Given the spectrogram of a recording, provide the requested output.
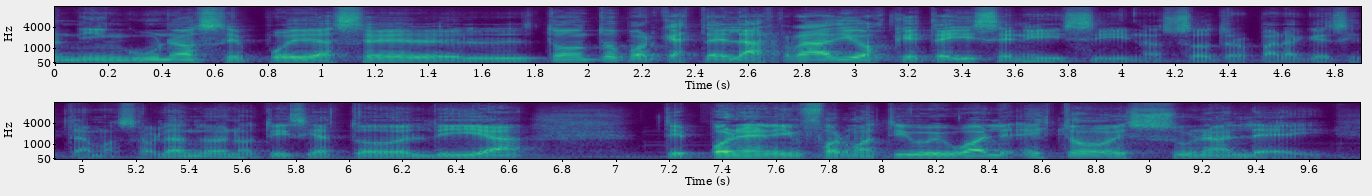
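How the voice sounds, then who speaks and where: A man's fairly low voice at a fairly quick pace. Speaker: radio newsreader and announcer. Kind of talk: interview.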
